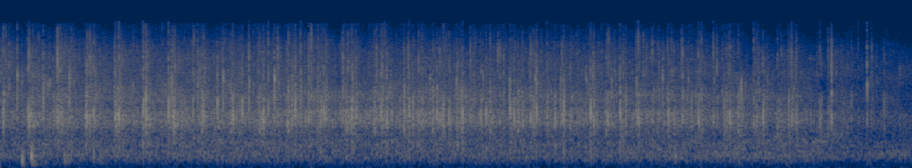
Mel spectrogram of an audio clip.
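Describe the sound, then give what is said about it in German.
Audience applause for three prize winners at an award ceremony fills the whole stretch, a dense, steady patter of many hands clapping at an even loudness without pause, with no voices standing out above it. “Und jetzt ein herzlicher Applaus an alle drei Preisträger.”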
